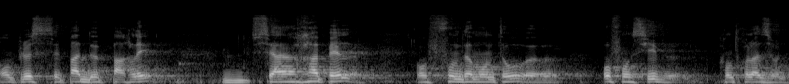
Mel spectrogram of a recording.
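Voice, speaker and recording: In a very slow delivery with long, frequent pauses, a man with a non-native accent speaks at medium pitch and fairly even intonation, with audible room echo and noticeable background noise. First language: not French (speaking French). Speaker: basketball coach and former player. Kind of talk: coaching clinic lecture. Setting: conference hall with audience and interpreter. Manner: halting, many hesitations.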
